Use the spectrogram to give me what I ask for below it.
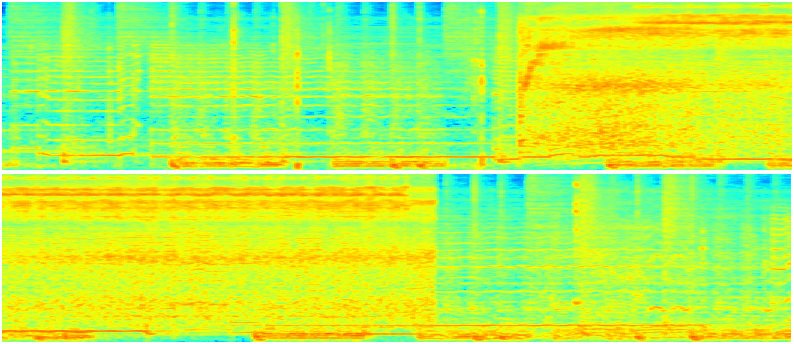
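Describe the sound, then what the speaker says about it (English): Power tool grinding and sharpening the spikes of a prop spike grenade, a loud sustained high whine running for several seconds between quieter motor hum and brief contact passes. "I'm just going to sharpen them enough to make sure that they stick"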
